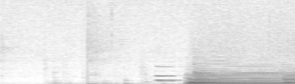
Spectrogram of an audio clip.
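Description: Quiet for about a second and a half with a few faint sounds, then piano and keyboard come in together with a sustained chord, opening a worship song.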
